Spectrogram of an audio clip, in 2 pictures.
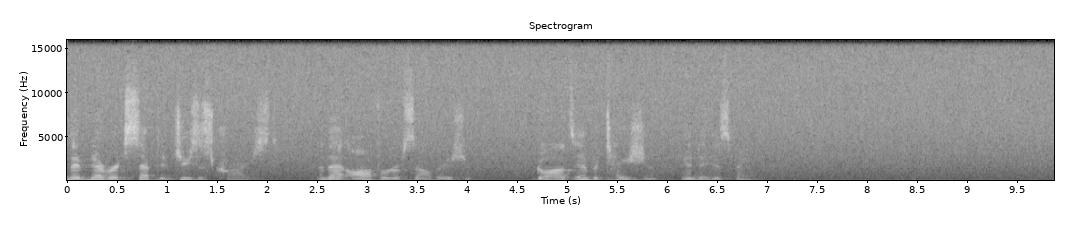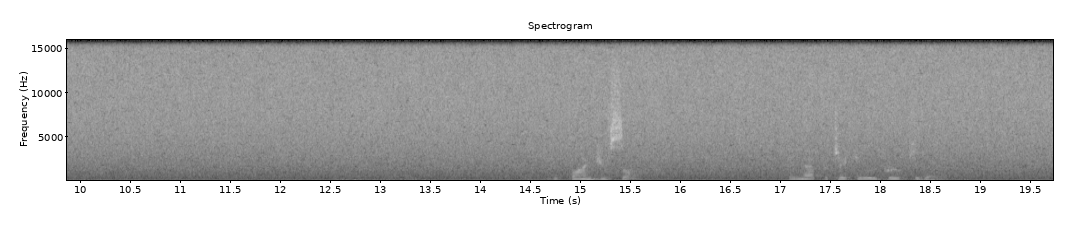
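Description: An elderly man speaks with feeling into a microphone, in bursts with long pauses.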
